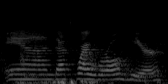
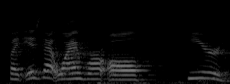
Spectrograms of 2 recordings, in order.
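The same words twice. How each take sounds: First: Said in the usual way. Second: "that" leaned on, slowly questioning; "that" pressed, slower, doubting; stress on that. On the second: Shown as a demonstration. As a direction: hit "that" to question the claim.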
